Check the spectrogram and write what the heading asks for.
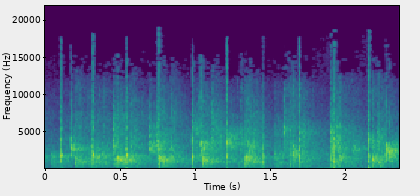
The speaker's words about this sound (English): I want to clap for you because you came. Thank you very much.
